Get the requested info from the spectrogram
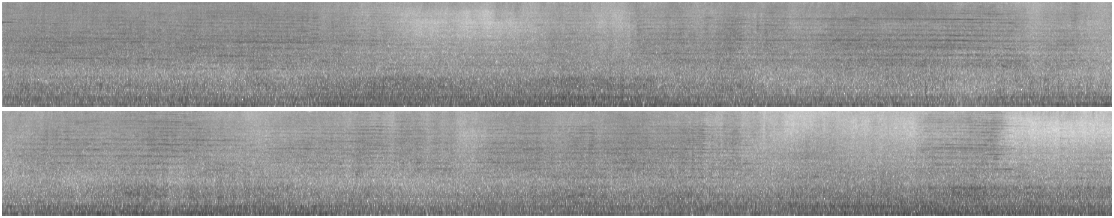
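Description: Freight cars (tank cars and covered hoppers) rolling past on a curve with a steady rumble of wheels on rail. Wheel flanges squeal in high-pitched stretches that fade and return several times, from the wheels grinding against the rail through the curve.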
